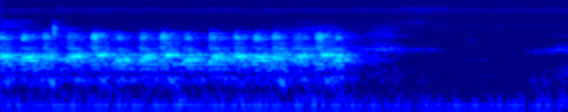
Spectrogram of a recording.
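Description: DVD menu transition sound effect, a rapid rattling whir, heard through a television's speaker; it stops a little over a second in.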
